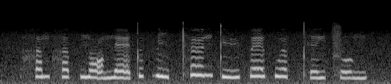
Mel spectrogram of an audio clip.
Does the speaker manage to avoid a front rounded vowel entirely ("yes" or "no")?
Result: no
